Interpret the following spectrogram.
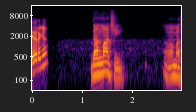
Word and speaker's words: Danmachi: Danmachi.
